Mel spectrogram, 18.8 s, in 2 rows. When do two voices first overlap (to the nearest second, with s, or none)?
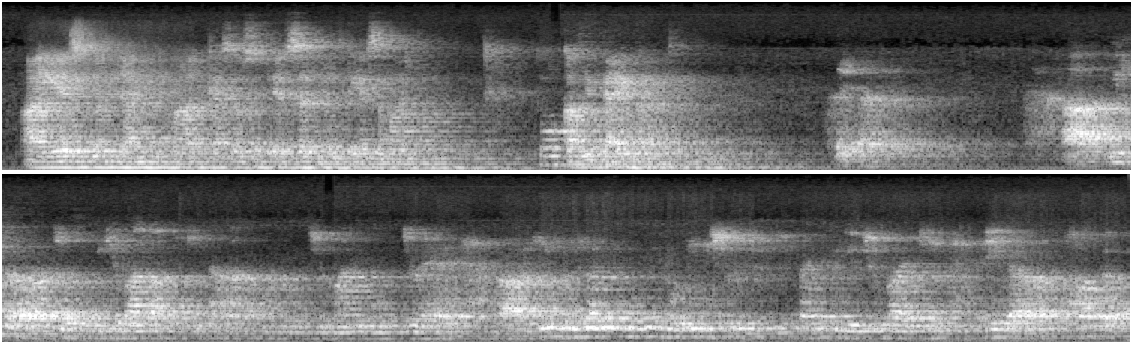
none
